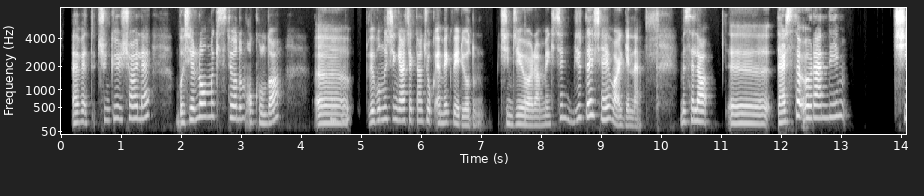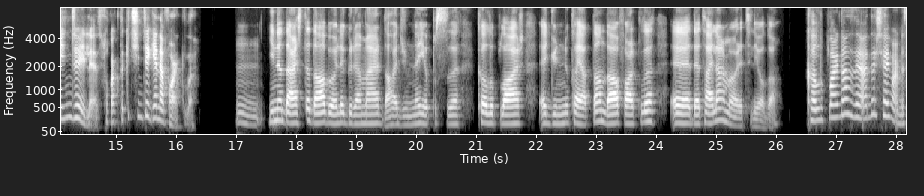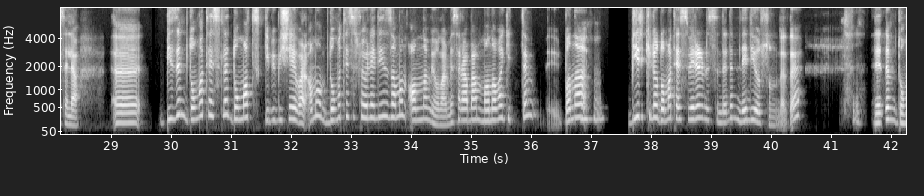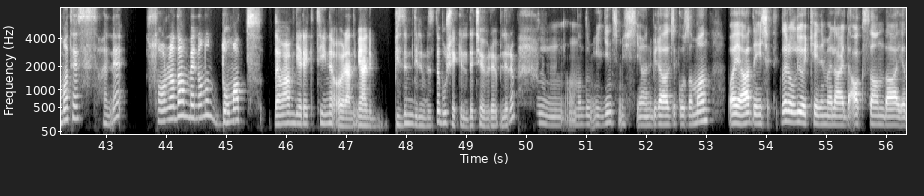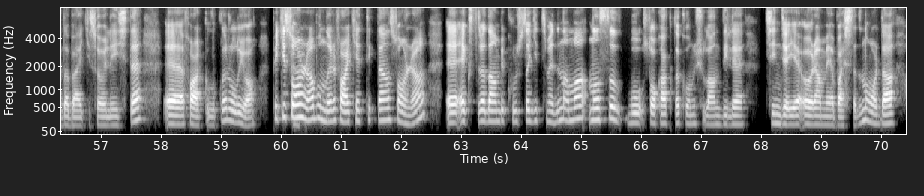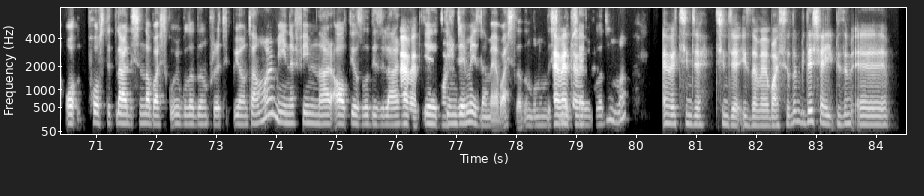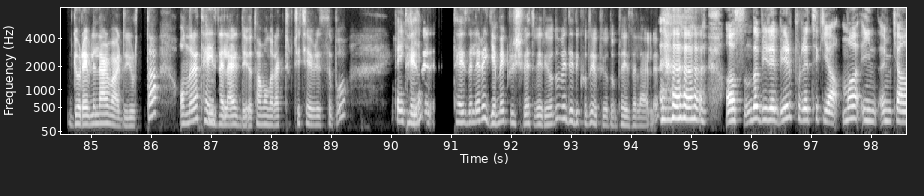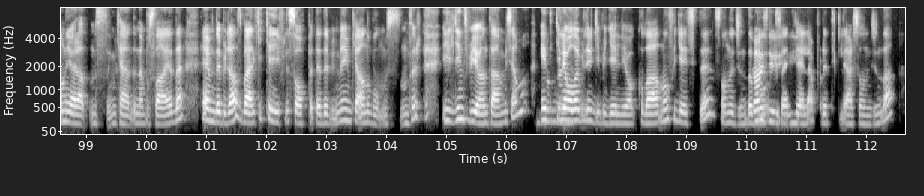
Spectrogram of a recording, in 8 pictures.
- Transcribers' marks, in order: tapping; other background noise; chuckle; chuckle; laughing while speaking: "bulmuşsundur"; unintelligible speech; unintelligible speech
- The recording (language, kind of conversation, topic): Turkish, podcast, Kendi kendine öğrenmeyi nasıl öğrendin, ipuçların neler?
